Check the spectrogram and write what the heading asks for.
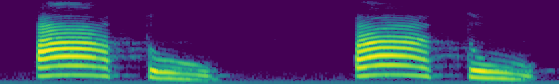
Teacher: Então eu demoro mais um pouquinho falando a sílaba pa, tá? É a sílaba mais forte da palavra pato.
